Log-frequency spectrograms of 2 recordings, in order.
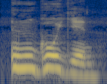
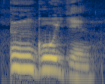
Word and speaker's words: Nguyen: Nguyen.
